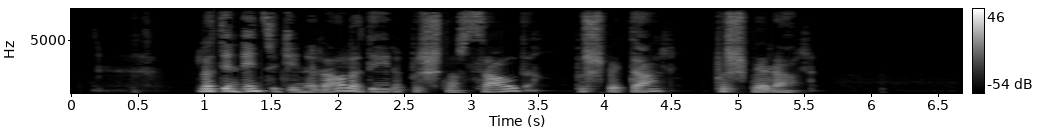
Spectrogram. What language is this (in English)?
Romansh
